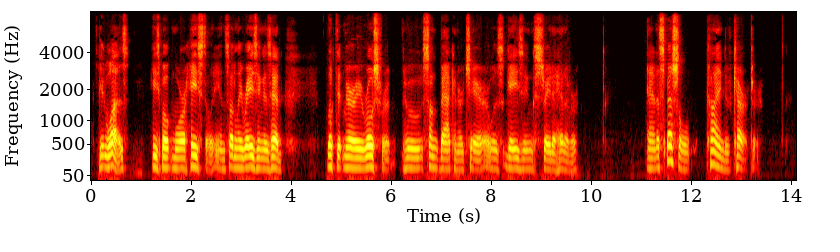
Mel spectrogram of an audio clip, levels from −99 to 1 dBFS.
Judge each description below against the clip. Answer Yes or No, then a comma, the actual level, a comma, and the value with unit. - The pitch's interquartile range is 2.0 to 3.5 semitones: Yes, average, 2.7 semitones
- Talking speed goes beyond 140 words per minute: No, slow, 135 wpm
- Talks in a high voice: No, medium, 140 Hz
